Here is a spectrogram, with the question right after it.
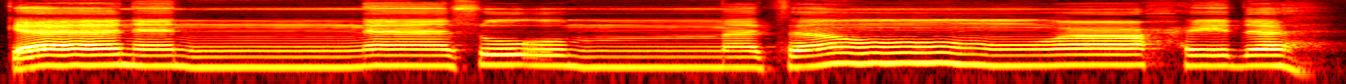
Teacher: كانن کا الف مدہ ہے، ایک الف کے برابر کھینچ کر پڑھیں گے۔ نون مشدد پر غنہ ہوگا۔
